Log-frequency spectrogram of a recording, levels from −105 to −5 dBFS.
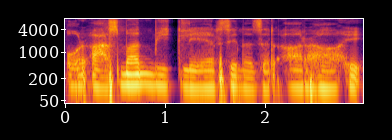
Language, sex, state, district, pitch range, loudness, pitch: Hindi, male, Arunachal Pradesh, Longding, 110-125 Hz, -19 LUFS, 115 Hz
